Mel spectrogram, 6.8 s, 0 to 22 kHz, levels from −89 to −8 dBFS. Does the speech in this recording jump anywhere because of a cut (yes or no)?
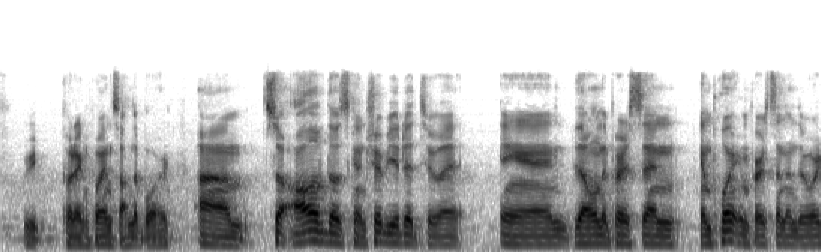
yes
